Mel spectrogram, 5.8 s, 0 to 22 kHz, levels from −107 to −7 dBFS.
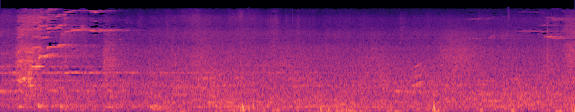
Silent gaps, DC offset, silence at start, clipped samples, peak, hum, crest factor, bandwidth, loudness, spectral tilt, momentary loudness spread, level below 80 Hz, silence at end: none; under 0.1%; 0 s; under 0.1%; -14 dBFS; none; 20 dB; 16 kHz; -35 LUFS; -3 dB/octave; 11 LU; -50 dBFS; 0 s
